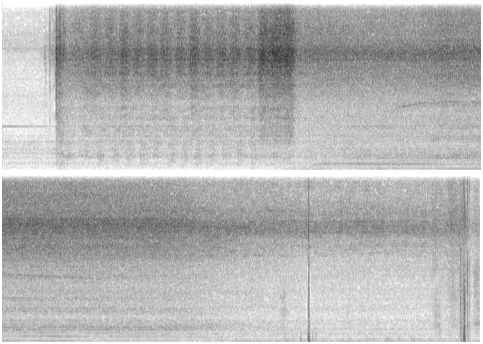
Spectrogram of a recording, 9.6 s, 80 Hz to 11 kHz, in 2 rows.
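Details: Volvo S40 T5 in cold weather: starter turns the engine over rhythmically for about two seconds but it never catches, leaving a faint hum afterward; cranks but no start.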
